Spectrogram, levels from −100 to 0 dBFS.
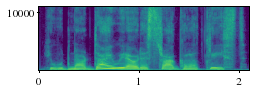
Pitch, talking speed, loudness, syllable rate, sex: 210 Hz, 255 wpm, -16 LUFS, 5.5 syllables/s, female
